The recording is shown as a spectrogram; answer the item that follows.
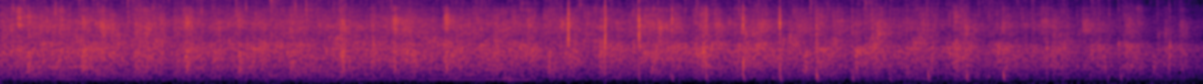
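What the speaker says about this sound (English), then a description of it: "Let's give a round of applause for our speakers." Audience applause for student debate speakers at a debate event, a steady dense wash of many hands clapping for about eight seconds with scattered sharper individual claps.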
